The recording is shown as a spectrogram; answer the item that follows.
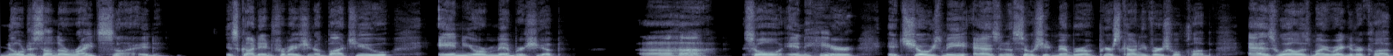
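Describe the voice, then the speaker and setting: Somewhat breathy, this voice moves at a moderate pace with ordinary pitch variation. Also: man. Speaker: Lions club trainer. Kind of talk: online training session. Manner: halting, with repetitions.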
